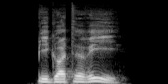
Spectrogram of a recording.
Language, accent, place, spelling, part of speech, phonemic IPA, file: German, Germany, Berlin, Bigotterie, noun, /biˌɡɔtəˈʁiː/, De-Bigotterie.ogg
- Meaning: 1. sanctimony; hypocrisy 2. narrow-mindedness; bigotry; but less associated with racism than the contemporary English word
